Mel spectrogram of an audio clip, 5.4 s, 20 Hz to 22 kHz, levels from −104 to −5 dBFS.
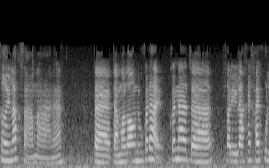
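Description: No technical faults can be heard in this speech.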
